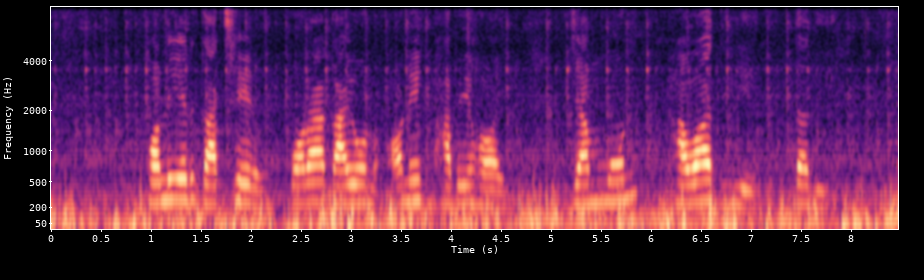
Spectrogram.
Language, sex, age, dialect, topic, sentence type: Bengali, female, 25-30, Northern/Varendri, agriculture, statement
